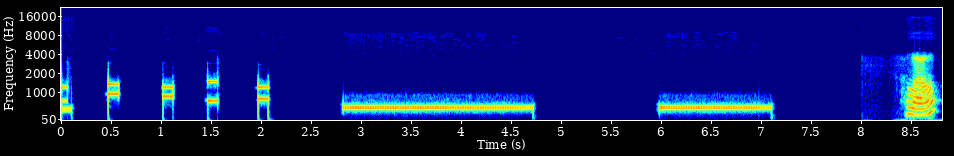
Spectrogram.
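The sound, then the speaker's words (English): Telephone dialing: five short touch-tone beeps come in quick succession, then two long steady ringing tones separated by a pause. A brief voice answers at the end. “I'm going to dial Alana's number right now.”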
